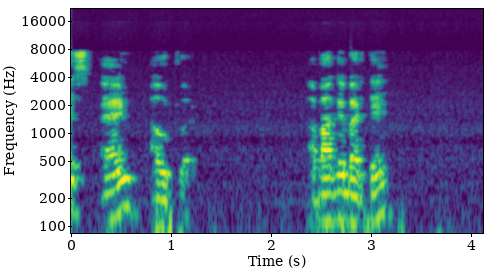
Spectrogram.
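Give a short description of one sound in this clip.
A man speaks calmly through a microphone, in short bursts.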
